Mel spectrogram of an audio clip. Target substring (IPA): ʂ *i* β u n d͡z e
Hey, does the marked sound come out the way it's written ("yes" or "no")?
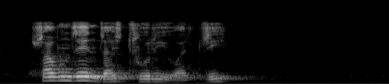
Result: no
